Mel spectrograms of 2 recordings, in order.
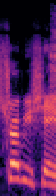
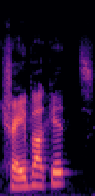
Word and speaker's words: trebuchet: incorrectly and so like i've always called trebuchet like tray buckets because that's what i said yeah so how many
